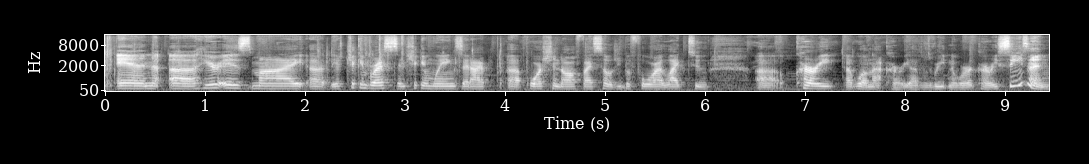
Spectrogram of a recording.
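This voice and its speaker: Music sits in the background. The speech is fairly quick, with ordinary pitch variation. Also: woman, very deep, low pitch for a woman. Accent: American. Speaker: cooking vlogger. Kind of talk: cooking tutorial. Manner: casual, chatty with fillers.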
